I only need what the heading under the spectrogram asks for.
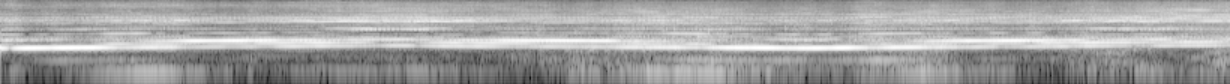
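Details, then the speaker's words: Volvo-engined car, newly fitted cheap eBay electric-driven hydraulic power steering pump replacing the mechanical pump, test on small battery: loud siren-like whine rising and falling slowly; pump works but battery can't sustain it, owner hopes battery not pump. "I'm not sure that's right. Sounds like an aeroplane. Alright, I think it does actually work, except that that battery is obviously not man enough to keep that going full time."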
